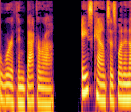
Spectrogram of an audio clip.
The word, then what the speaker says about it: Baccarat: An enjoyable reality you require to find out about Baccarat besides that the T is silent, of course, it's obvious, Baccarat dash is likewise the truth that the word means absolutely no or nothing.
